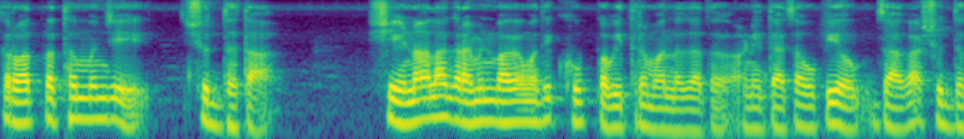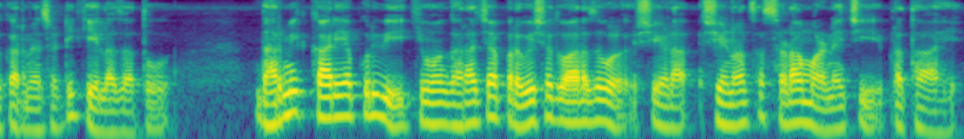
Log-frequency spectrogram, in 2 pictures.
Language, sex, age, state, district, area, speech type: Marathi, male, 30-45, Maharashtra, Osmanabad, rural, spontaneous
